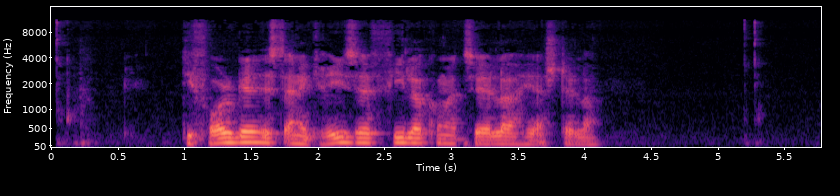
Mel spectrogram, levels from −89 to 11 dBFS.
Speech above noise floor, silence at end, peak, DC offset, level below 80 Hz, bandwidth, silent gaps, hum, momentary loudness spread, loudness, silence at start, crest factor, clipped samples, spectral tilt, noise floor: 48 dB; 1.7 s; -2 dBFS; under 0.1%; -48 dBFS; 11.5 kHz; none; none; 14 LU; -19 LUFS; 1 s; 18 dB; under 0.1%; -7 dB/octave; -67 dBFS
